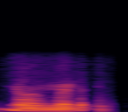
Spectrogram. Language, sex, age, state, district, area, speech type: Telugu, male, 60+, Andhra Pradesh, Kakinada, rural, conversation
